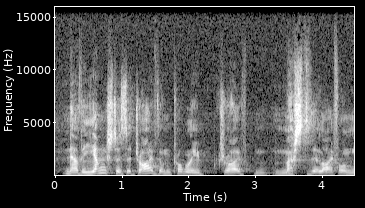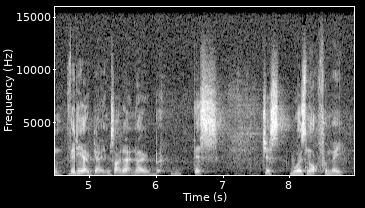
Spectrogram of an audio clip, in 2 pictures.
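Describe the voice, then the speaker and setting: A man speaks at a fairly slow pace with lively intonation. Audible room echo surrounds his voice. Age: 70s. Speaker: racing driver. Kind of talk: talk to an audience. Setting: stage with audience.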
